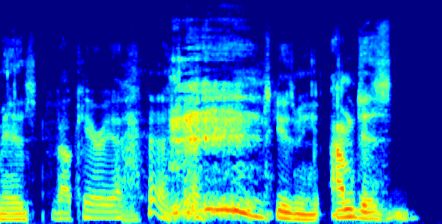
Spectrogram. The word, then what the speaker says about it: Valkyria: But right now, I'm not feeling Lyra Valkyrie, whatever how you pronounce her name is. Valkyria.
